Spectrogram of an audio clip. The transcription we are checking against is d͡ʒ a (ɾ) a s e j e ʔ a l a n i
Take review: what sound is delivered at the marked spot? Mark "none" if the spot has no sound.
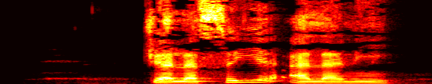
l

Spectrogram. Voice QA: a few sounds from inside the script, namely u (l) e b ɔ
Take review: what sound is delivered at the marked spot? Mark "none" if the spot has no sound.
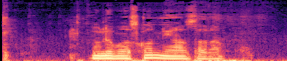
l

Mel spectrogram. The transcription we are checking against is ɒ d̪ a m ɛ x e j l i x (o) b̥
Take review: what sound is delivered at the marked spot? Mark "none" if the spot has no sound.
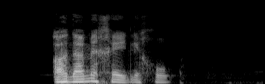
u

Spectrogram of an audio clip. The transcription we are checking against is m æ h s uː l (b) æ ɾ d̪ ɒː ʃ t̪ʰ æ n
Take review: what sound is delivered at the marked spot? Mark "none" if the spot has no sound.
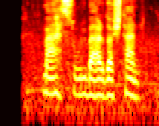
b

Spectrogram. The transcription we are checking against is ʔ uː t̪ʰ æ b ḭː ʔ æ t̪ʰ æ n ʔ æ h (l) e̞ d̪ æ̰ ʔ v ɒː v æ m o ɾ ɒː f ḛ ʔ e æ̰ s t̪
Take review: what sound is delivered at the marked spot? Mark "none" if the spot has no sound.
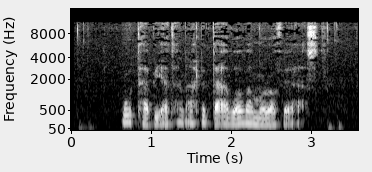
l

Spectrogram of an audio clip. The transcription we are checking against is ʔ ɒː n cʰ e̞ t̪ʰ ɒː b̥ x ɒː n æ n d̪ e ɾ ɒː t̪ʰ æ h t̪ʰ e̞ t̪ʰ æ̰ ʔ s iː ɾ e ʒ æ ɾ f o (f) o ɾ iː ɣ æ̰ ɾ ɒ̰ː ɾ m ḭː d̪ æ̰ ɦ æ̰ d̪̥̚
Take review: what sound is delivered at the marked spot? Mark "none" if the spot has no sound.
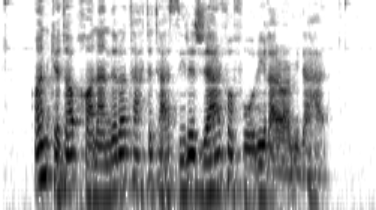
f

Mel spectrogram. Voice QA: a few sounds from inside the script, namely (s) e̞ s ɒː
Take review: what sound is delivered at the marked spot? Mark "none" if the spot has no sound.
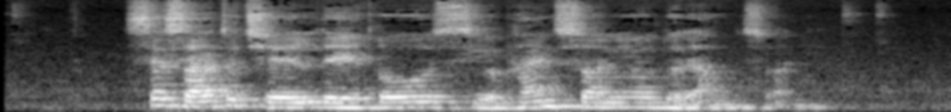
s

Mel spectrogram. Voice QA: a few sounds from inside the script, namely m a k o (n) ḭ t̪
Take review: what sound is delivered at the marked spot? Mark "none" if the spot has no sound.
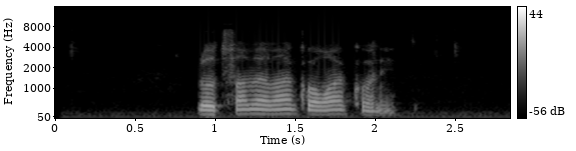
n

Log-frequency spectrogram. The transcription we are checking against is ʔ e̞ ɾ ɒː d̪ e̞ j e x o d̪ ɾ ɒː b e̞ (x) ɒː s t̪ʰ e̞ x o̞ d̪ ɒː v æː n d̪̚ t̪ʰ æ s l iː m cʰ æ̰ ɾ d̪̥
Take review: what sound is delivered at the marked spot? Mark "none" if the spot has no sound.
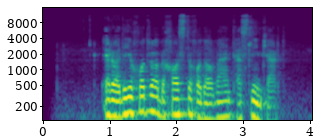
x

